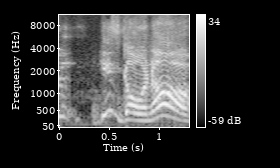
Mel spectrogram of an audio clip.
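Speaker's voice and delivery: high, loud, amused laughing voice. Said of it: "I'm like".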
